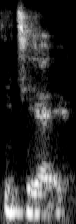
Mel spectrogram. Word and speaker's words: Ethier: Yeah, so as an American, I would say Ethier, but I believe correct pronunciation is ETA, as you said.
